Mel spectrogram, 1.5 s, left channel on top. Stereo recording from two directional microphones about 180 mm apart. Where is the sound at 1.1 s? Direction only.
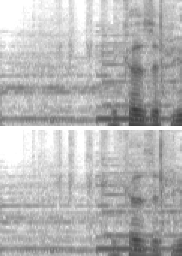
50° left (ahead or behind).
